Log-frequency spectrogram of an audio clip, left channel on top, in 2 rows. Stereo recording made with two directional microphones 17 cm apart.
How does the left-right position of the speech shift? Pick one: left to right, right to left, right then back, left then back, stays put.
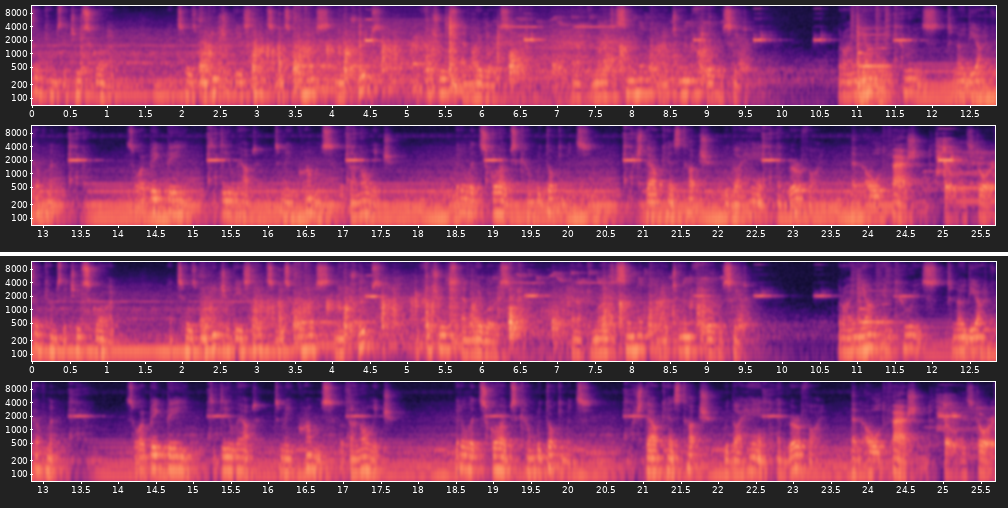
stays put.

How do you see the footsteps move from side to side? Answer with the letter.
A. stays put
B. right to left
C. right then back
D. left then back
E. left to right
E.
